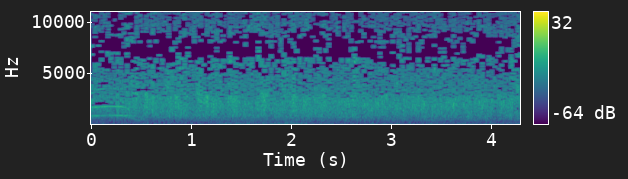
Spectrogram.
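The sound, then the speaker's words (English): An audience at a yearly picking contest applauds steadily for those who set the contest up, a dense wash of many hands clapping at an even, fairly loud level throughout, with no voices standing out. “Actually, I think we should give Kai and the guys that set it up another round of applause.”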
